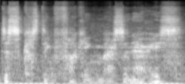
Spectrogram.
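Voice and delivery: huffy, angry muttered grumbling. Describing her storming off on a broken leg, imitating her grumbling. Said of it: "you can hear her just grumbling like".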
